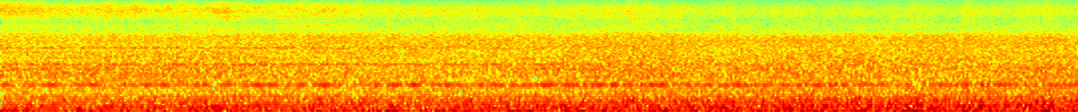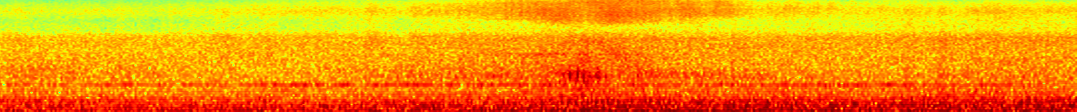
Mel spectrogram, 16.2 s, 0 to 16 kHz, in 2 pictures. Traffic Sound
7.3 16.1

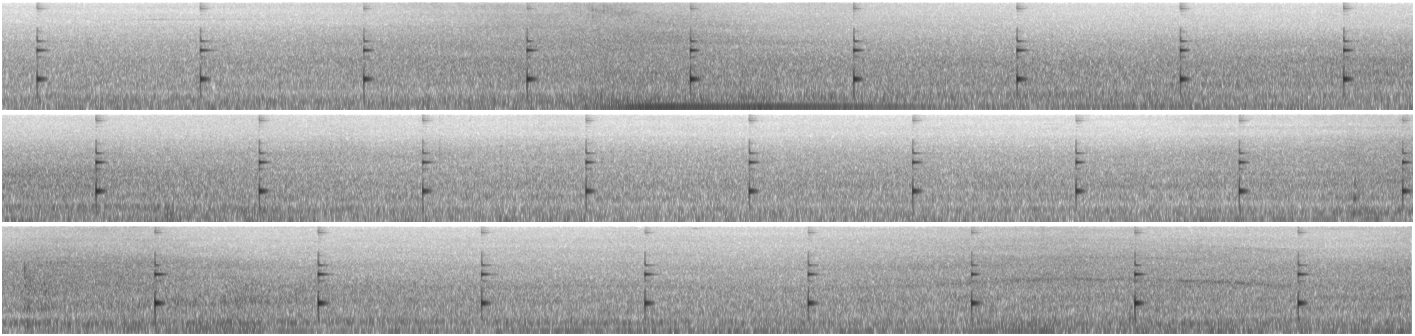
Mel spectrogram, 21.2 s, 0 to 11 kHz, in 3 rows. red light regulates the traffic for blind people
17.3 20.8

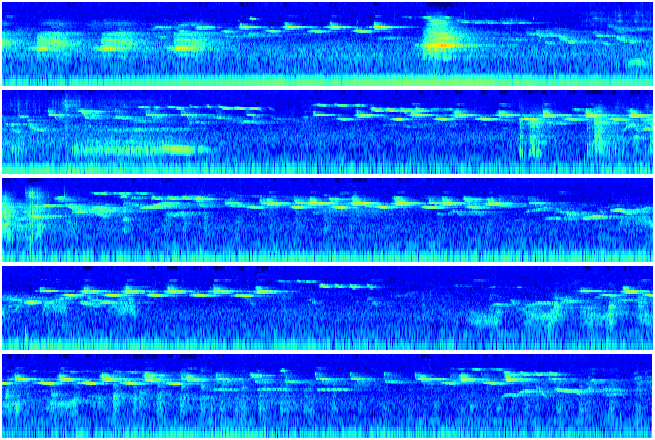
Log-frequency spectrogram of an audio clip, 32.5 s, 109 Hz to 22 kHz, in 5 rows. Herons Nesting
5.8 8.7

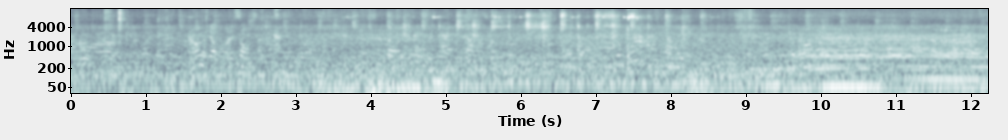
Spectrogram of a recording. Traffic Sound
3.3 12.2

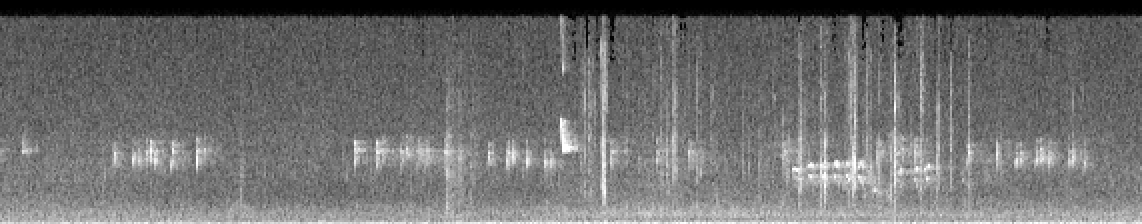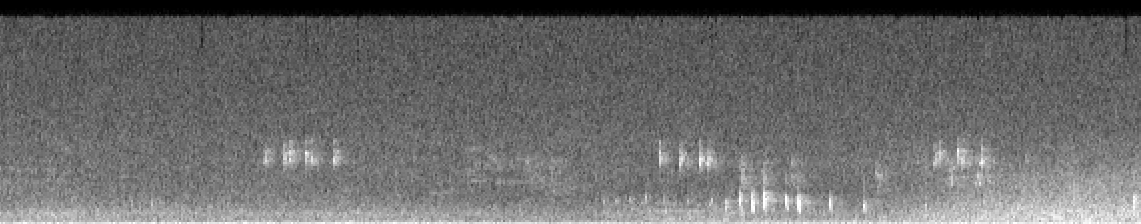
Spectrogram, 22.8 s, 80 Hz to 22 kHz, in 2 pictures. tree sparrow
5.6 9.8

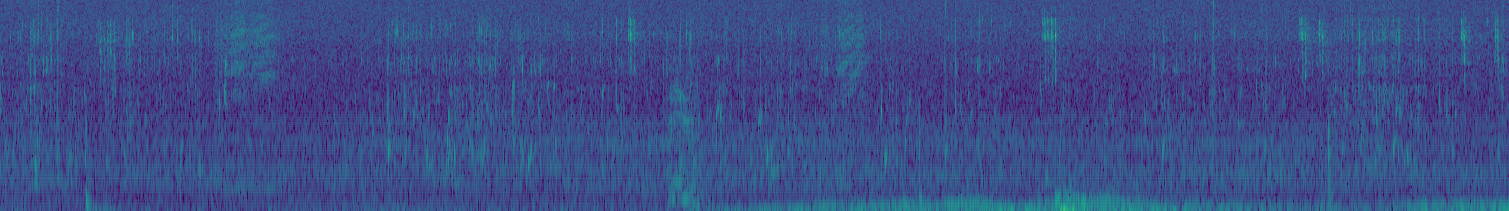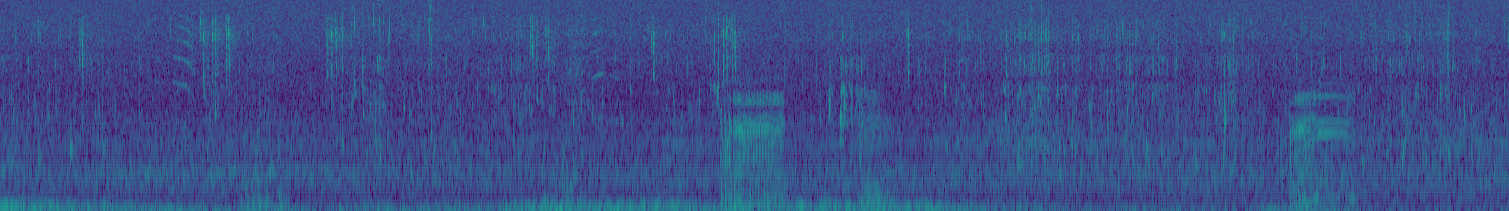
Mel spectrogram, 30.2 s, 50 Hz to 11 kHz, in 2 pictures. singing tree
15.8 18.7

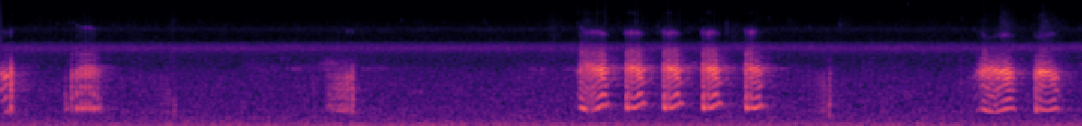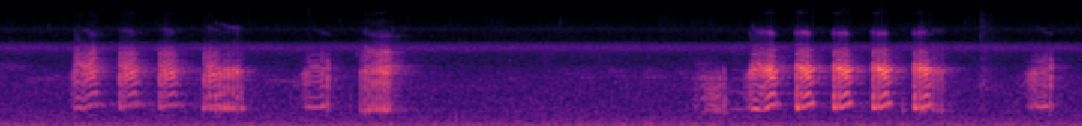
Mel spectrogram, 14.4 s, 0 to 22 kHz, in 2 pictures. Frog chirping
0.0 0.8, 2.1 2.5, 3.8 5.6, 6.5 10.0, 11.8 14.4

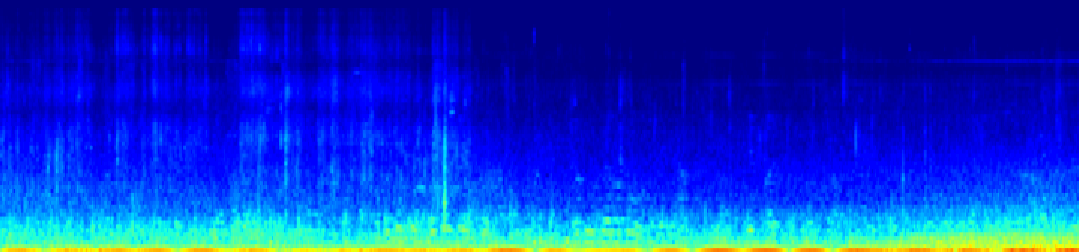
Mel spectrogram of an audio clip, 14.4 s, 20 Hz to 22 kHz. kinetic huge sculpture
0.0 7.6

